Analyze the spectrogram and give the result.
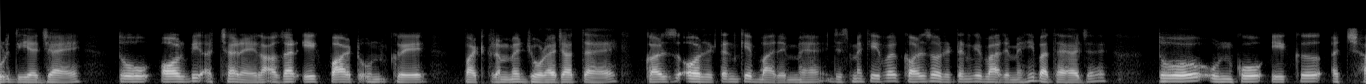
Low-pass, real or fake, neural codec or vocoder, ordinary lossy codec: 5.4 kHz; fake; codec, 16 kHz, about 1 kbps, DyCAST, with the encoder's durations; none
